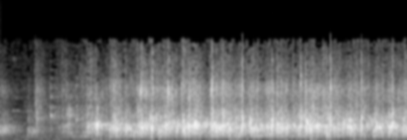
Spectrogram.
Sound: applause

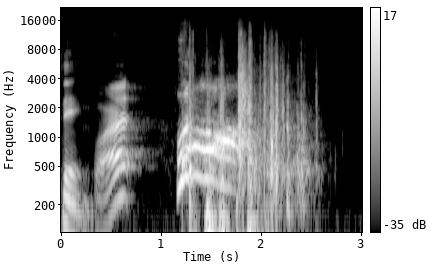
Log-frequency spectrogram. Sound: screaming

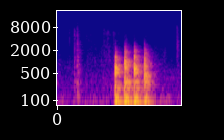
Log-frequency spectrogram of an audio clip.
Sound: door knock

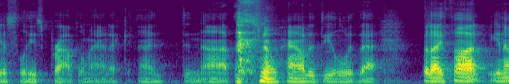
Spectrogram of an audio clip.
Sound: laughs

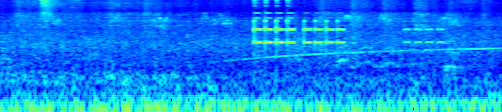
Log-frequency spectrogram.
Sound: alarm clock

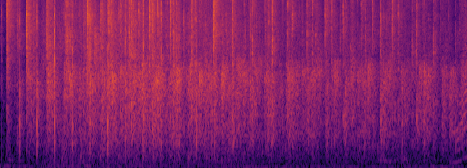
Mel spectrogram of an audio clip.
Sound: applause

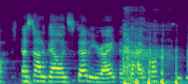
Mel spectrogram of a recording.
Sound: laughing

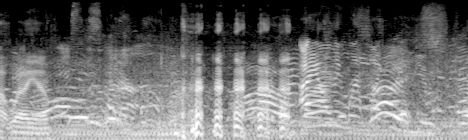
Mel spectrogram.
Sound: laughs

